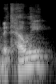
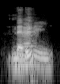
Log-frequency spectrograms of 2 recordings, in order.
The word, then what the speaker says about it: Nettie: Natalie. Is that how you say it? Nettie.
